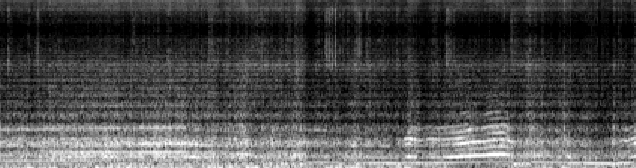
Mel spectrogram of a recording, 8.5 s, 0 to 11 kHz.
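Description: Supercharged Mazda MX-5's four-cylinder engine heard inside the cabin while driving hard on track, running loudly at a steady pitch, then revving up just past halfway and dropping back about seven seconds in.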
